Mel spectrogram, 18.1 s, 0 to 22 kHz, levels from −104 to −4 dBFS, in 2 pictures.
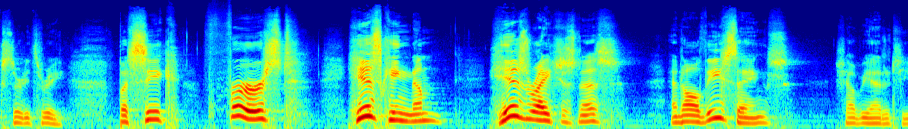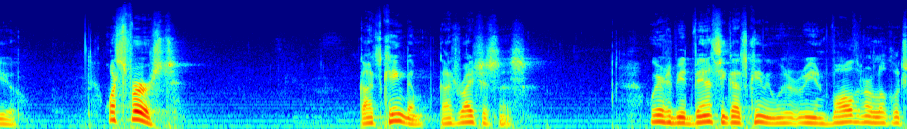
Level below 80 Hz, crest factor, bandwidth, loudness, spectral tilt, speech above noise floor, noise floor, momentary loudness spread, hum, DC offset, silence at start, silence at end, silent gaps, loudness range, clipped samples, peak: -56 dBFS; 20 dB; 13 kHz; -20 LUFS; -5.5 dB/octave; 44 dB; -65 dBFS; 23 LU; none; under 0.1%; 0 s; 0 s; none; 15 LU; under 0.1%; -2 dBFS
